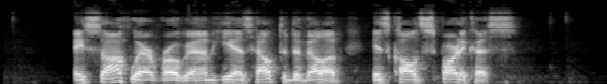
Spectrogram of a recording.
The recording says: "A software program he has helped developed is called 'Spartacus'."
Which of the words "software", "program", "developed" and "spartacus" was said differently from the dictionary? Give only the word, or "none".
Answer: developed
